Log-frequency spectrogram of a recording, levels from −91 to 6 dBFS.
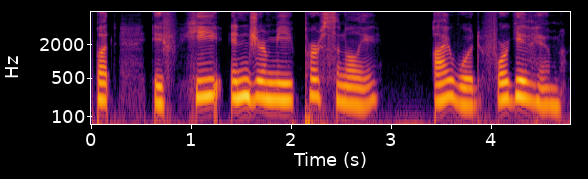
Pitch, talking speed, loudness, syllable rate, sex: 200 Hz, 125 wpm, -16 LUFS, 4.6 syllables/s, female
